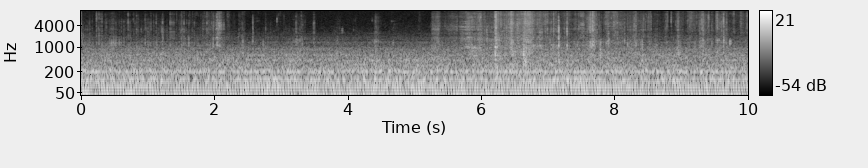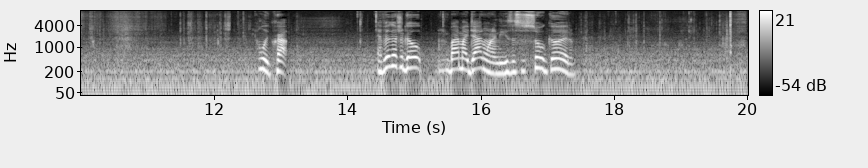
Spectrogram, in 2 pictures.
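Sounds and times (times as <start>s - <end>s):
paper bag crackling: 0.0s - 3.5s, 5.3s - 12.6s
chewing crispy food: 0.0s - 4.7s, 5.3s - 12.6s, 17.4s - 20.0s
low car hum: 0.0s - 20.0s.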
